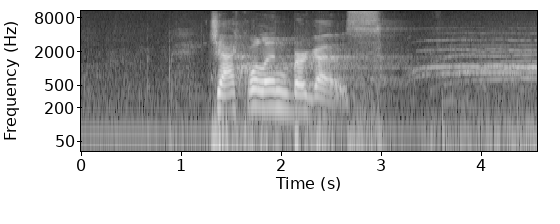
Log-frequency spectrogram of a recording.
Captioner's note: applause and cheering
